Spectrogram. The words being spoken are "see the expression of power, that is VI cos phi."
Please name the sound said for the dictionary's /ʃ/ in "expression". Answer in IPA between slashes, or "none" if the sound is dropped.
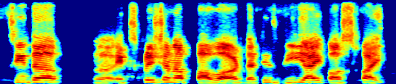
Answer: /ʃ/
